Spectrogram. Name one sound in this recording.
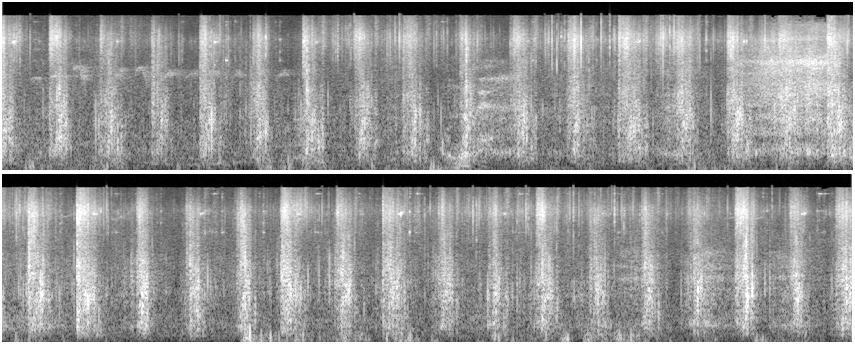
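Footsteps crunch steadily on gravel at a walking pace.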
